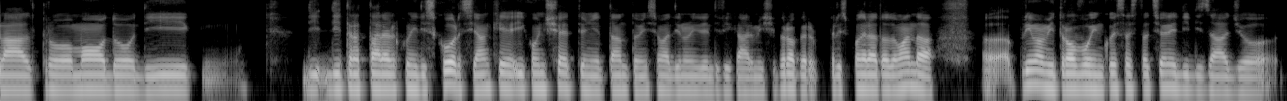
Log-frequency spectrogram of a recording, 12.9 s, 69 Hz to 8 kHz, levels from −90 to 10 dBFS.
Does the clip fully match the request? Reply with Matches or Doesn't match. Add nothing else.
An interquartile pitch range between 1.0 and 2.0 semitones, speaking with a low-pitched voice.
Matches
